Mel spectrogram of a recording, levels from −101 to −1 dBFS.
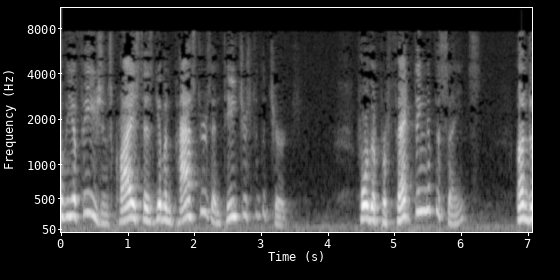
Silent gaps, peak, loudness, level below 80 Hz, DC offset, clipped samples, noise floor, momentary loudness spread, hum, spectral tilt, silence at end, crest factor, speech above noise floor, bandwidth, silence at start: none; 0 dBFS; -15 LUFS; -46 dBFS; under 0.1%; under 0.1%; -47 dBFS; 18 LU; none; -7.5 dB/octave; 0 s; 16 dB; 32 dB; 8 kHz; 0 s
